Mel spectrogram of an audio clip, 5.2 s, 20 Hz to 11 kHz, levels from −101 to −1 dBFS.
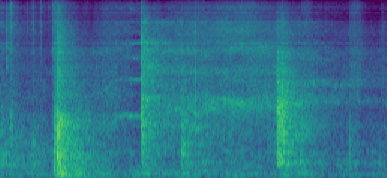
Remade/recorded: remade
